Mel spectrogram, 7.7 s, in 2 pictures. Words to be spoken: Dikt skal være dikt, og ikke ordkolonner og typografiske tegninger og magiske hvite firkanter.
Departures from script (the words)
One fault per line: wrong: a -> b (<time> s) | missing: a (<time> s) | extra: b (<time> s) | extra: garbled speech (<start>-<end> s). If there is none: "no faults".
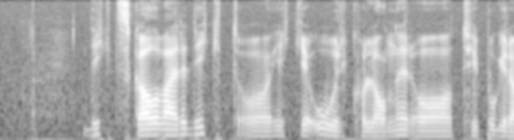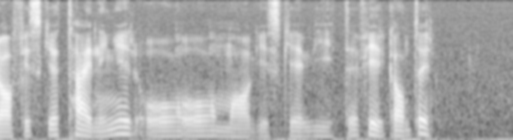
extra: og (5.3 s)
